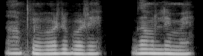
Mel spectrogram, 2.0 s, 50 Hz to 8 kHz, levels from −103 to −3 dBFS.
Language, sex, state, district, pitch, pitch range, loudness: Hindi, female, Uttar Pradesh, Etah, 205 Hz, 200-215 Hz, -31 LUFS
